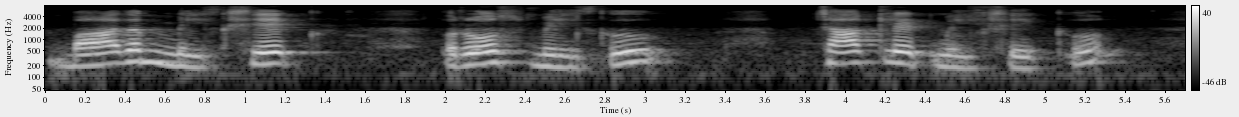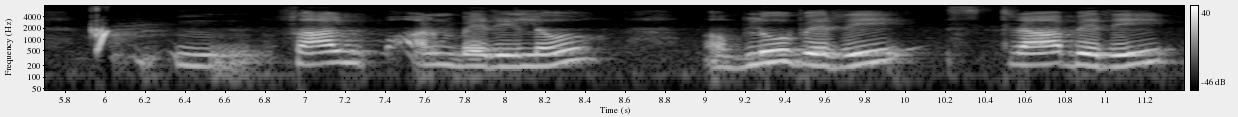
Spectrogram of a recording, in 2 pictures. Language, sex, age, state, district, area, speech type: Telugu, female, 45-60, Andhra Pradesh, Chittoor, rural, spontaneous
